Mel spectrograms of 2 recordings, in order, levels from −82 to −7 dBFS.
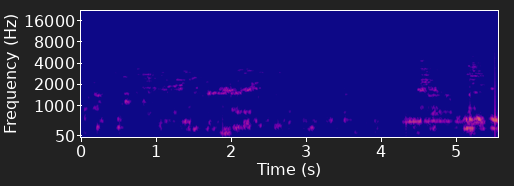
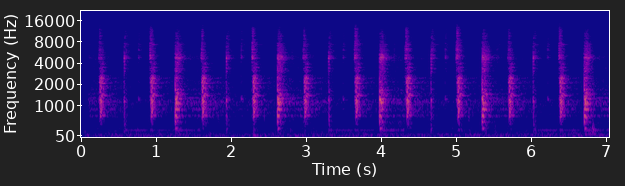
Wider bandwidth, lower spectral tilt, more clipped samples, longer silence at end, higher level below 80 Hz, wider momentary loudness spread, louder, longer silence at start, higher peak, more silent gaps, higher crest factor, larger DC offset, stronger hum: second, 7.2 kHz vs 16 kHz; first, -4 dB/octave vs 0.5 dB/octave; neither; about the same, 0 s vs 0 s; second, -88 dBFS vs -76 dBFS; first, 17 LU vs 11 LU; second, -56 LUFS vs -48 LUFS; about the same, 0.05 s vs 0.1 s; second, -36 dBFS vs -28 dBFS; neither; about the same, 20 dB vs 22 dB; neither; neither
